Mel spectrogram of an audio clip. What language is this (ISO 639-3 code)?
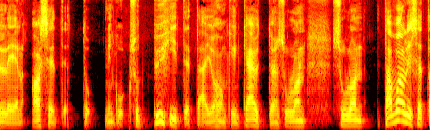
fin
